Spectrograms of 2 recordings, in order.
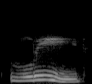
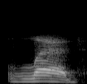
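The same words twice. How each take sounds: First: The vowel is long, like in 'seed'. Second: The vowel is short, like in 'bed'. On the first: It is the verb meaning to guide. "is pronounced lead, okay, when it's a verb" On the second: It is the noun naming a metal. "when you're talking about the, the mineral or the metal"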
